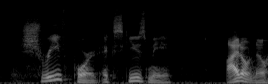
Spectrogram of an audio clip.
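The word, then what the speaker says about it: Shreveport: In his request, Landry said there have has been elevated crime rates in uh, Chevport, Baton Rouge, and New Orleans, as well as shortages in I'm sorry, what's the pronunciation? Shriveport, excuse me.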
